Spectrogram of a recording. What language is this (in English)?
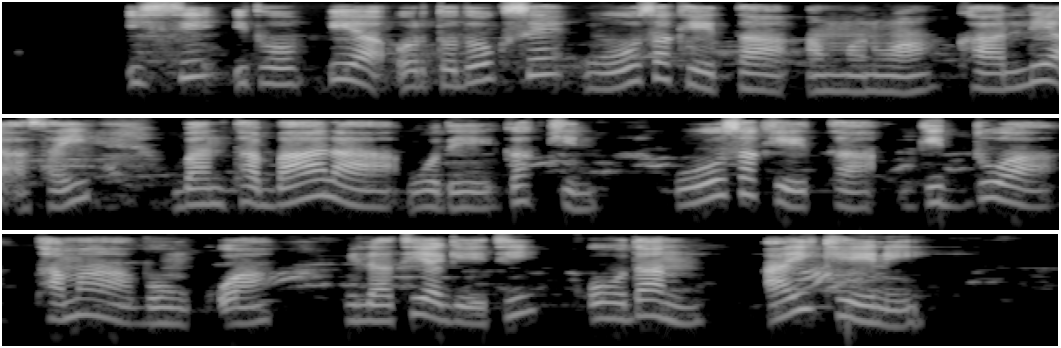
Wolaytta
